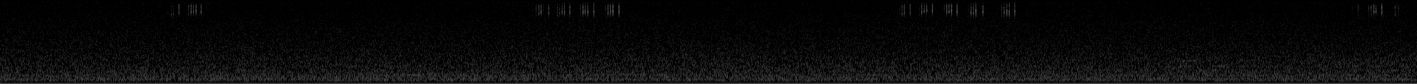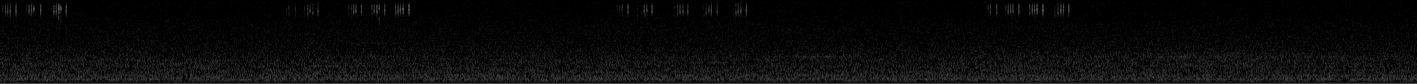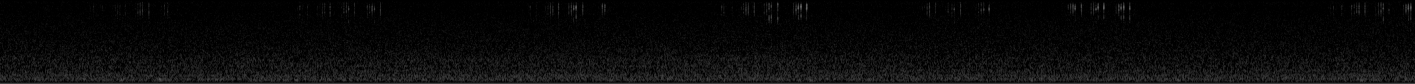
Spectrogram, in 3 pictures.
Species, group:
Barbitistes yersini, Orthoptera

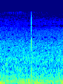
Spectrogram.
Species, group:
Telmapsalta hackeri, Cicadidae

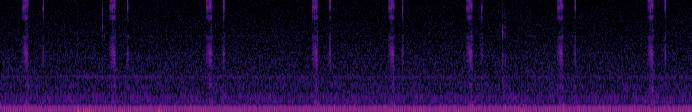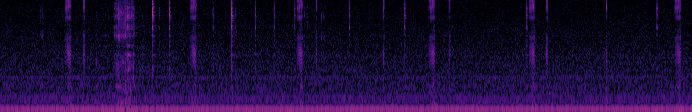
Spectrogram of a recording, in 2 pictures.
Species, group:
Phaneroptera falcata, Orthoptera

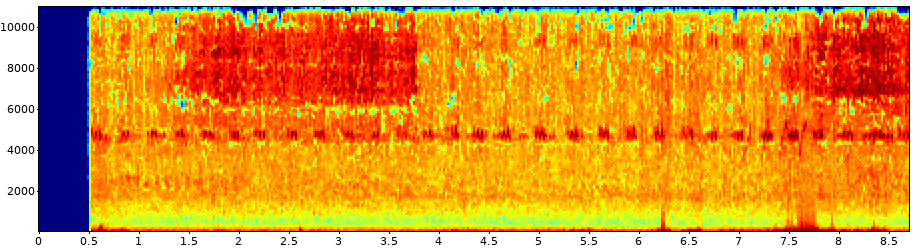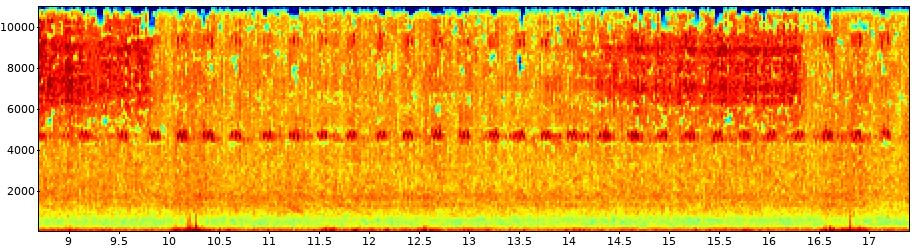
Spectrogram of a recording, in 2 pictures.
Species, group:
Tettigonia cantans, Orthoptera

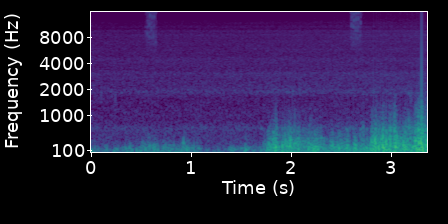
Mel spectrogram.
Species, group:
Chorthippus brunneus, Orthoptera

